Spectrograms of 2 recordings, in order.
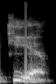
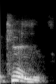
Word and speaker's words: Kyiv: Now, the Russians say Kiev. Okay. And We say Kyiv.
